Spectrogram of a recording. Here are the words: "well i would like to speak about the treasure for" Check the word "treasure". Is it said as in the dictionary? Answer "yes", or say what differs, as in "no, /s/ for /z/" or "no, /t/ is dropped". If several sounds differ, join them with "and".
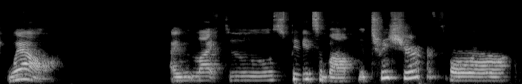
no, /ʃ/ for /ʒ/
